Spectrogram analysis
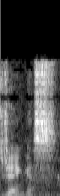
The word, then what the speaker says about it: Genghis: Yeah, you were asking about the pronunciation of Genghis Khan, and it's just, after playing this, you especially learn, like, yeah, it's Genghis. I always heard it as Genghis, my bad.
